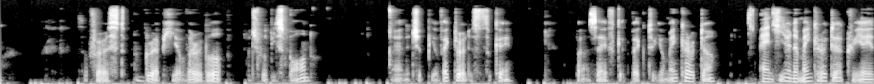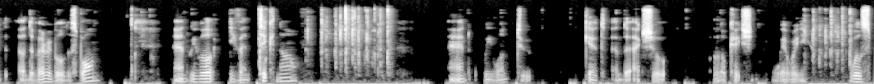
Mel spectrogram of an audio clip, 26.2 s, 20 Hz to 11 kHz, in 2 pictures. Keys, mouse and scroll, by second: 0.8 click, 3.6-5.3 typing, 5.6 Return, 7.3 click, 10.0 right click, 10.8 F11.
